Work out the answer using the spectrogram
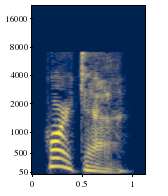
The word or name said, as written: horta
